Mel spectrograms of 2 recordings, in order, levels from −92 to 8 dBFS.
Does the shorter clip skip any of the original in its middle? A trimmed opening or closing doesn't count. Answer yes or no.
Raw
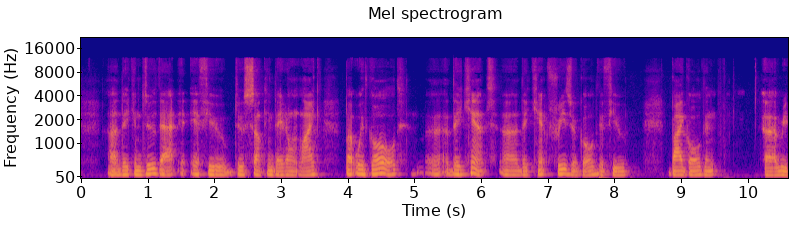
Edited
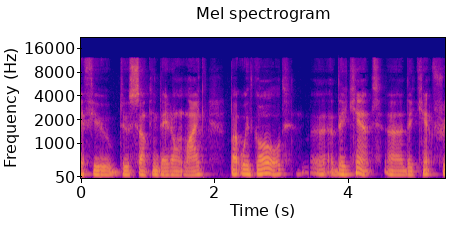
no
